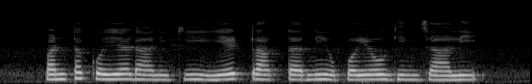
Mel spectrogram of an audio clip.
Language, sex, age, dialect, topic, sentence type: Telugu, female, 31-35, Telangana, agriculture, question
